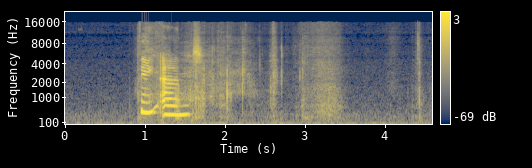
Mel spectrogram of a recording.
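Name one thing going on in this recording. Paper rustles as a book is closed.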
